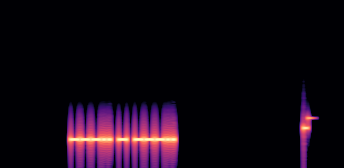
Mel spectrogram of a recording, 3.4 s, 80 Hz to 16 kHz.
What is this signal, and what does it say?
Morse code, heard as a keyed tone, about 44 wpm, 700 Hz. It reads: 8T8
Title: Common Cut Numbers - 3-Digit 45wpm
